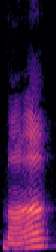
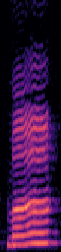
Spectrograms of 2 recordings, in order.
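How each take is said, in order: First: It is said with Mandarin's third tone. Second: It is said with Mandarin's second tone.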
